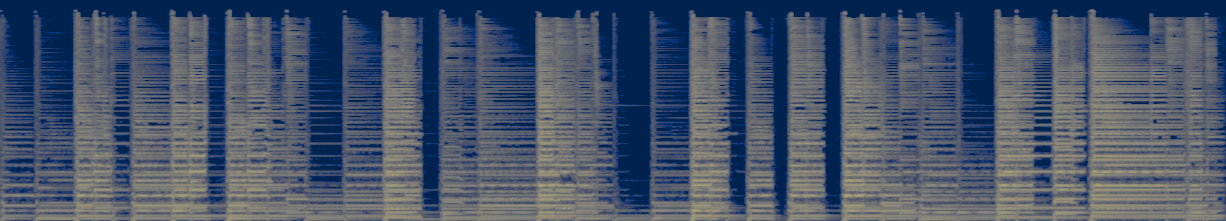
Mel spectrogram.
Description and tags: Samples of a (de)tuned guitar project.
chord, loop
